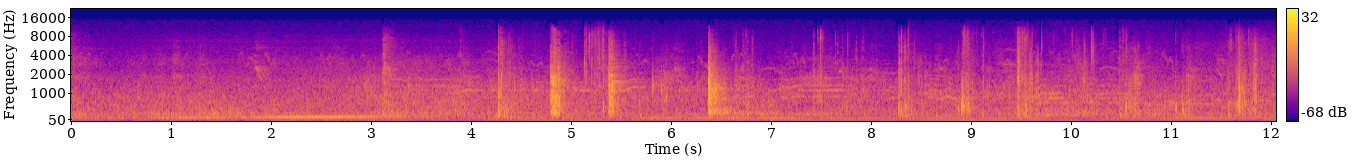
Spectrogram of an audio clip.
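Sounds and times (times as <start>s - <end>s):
footsteps crunching on gravel: 4.2s - 12.0s.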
